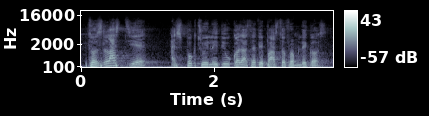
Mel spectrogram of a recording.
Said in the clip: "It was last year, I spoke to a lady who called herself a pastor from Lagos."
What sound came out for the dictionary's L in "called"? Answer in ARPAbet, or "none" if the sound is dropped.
none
